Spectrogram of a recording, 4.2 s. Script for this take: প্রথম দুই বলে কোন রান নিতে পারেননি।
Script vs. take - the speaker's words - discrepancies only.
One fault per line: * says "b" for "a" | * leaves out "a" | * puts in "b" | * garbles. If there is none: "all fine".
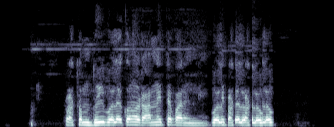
* garbles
